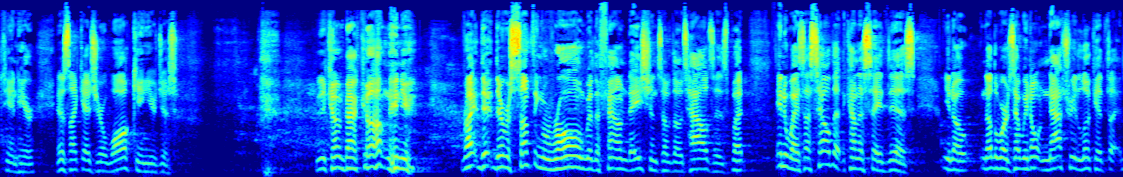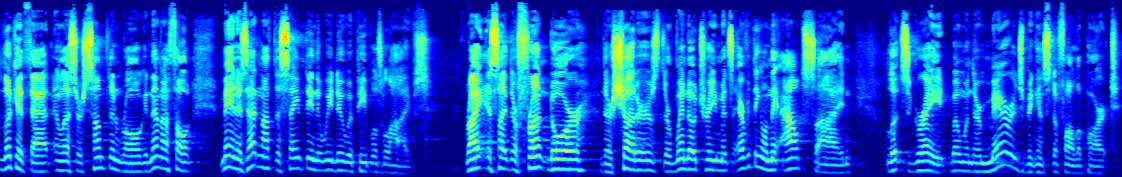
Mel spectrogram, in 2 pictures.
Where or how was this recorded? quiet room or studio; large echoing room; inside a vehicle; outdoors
large echoing room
